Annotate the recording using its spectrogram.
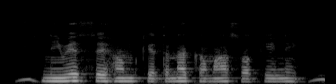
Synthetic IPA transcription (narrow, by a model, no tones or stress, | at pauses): niʋeseɦɐmkɪt̪nakɐmasəkinĩ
